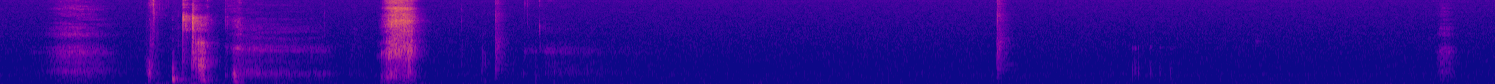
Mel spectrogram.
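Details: An adult, after drinking alcohol, sneezes several times in quick succession, followed by quiet sniffs; drinking often triggers such fits for no clear reason: a sneezing fit.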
